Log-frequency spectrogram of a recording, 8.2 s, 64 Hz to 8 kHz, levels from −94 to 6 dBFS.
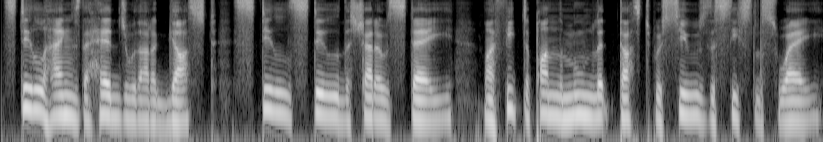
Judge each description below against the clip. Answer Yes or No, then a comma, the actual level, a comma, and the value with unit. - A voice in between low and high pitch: Yes, medium, 145 Hz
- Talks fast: No, average, 160 wpm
